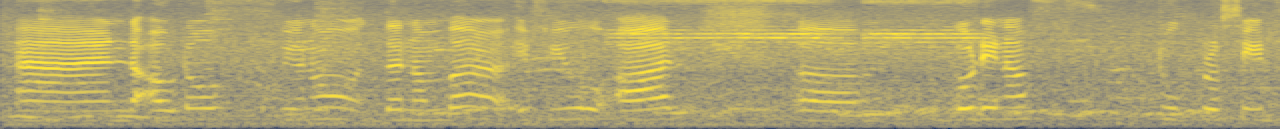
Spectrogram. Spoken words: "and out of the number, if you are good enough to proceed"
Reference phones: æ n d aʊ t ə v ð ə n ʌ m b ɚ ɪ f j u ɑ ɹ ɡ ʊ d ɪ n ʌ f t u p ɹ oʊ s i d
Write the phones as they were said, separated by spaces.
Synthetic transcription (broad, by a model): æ n d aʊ t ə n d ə n ʌ m b ɚ ɪ f j u ɑ ɹ ɡ ʊ d ɪ n ʌ f t u p ɹ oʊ s i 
